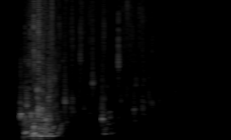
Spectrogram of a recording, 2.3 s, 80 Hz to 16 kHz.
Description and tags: Water pouring 6
pouring, splash, Water, water-drops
